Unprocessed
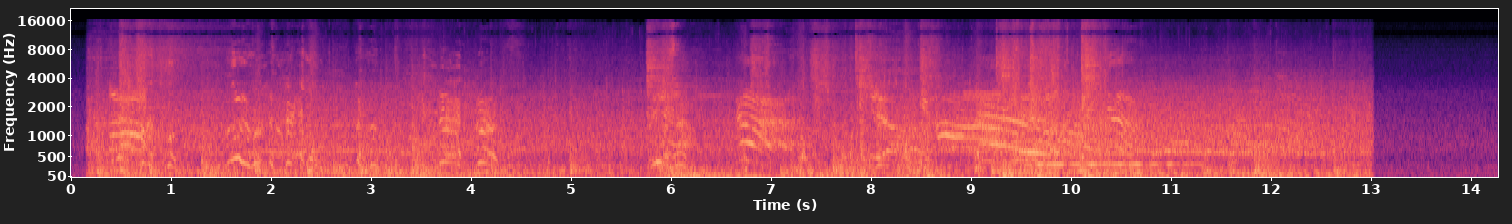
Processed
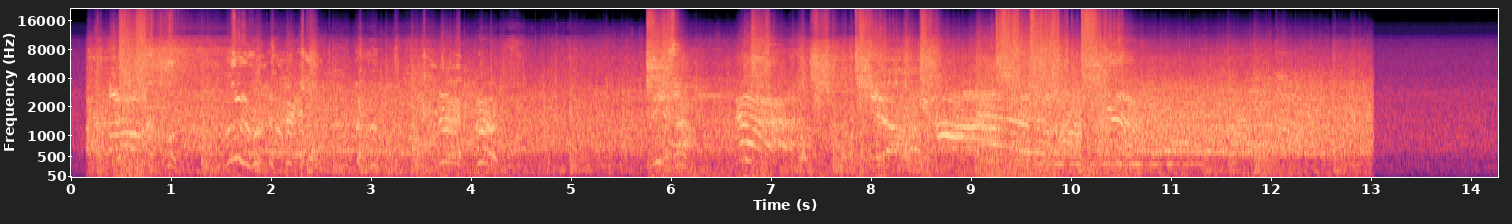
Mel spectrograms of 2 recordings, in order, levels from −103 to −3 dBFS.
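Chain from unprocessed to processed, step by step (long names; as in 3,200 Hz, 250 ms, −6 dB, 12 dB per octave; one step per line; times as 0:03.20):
meter weighting curve ITU-R 468
in parallel at −4 dB: sine wavefolder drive 16 dB, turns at −2 dBFS
on the sum: level −3 dB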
